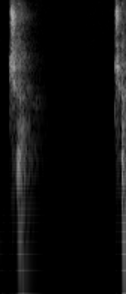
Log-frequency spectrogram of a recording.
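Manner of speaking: "ch" as a tiny unstressed blip; reduced second syllable. Shown as a demonstration. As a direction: cut "ch" down to a quick, weak "chuh". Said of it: "The second syllable is just".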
